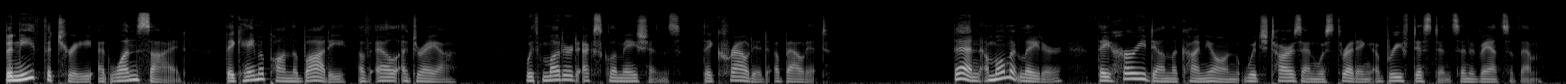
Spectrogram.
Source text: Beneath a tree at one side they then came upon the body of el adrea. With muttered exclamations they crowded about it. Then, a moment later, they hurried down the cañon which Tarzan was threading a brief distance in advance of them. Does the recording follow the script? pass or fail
fail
